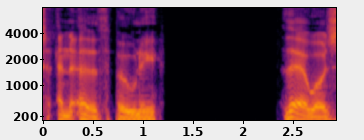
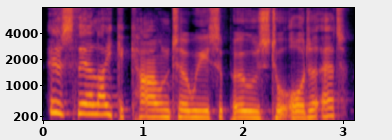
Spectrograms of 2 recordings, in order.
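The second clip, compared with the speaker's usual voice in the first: a much higher, bubbly voice, quickly sorry; high, eager skeleton girl; 10 semitones higher than usual. Acted. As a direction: gush with sudden friendly excitement. Skeleton asks about counter.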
